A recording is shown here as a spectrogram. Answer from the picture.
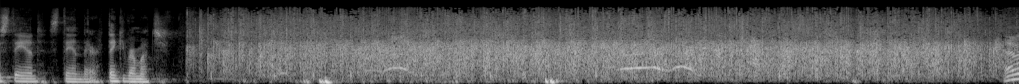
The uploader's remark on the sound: These stories were recorded live at Buntport Theater on July 18, 2014 as part of a special collaboration with Pivot TV and Rooftop Comedy.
